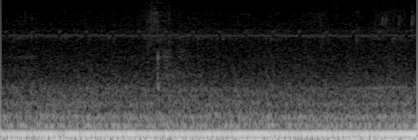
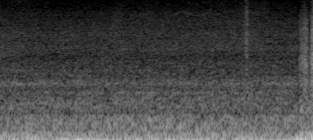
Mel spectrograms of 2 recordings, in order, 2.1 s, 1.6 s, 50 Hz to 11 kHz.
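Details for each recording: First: 2015 Honda Pilot, 64,000 miles, driving at 25–40 mph: steady low droning airplane-like whine that grows when steering left and quiets to the right; likely driver's side wheel bearing rather than VTM transfer case. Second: 2015 Honda Pilot after wheel bearing replacement, hub nut torqued, road test at about 40-60 mph: only steady tyre and road rumble, no whine or growl rising with speed; earlier bearing noise gone.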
